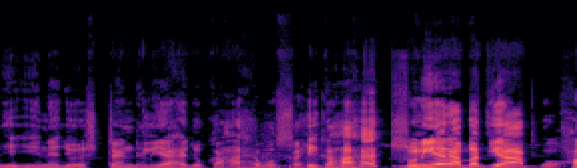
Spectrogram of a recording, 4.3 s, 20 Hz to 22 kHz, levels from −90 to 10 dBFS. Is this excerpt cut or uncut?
uncut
